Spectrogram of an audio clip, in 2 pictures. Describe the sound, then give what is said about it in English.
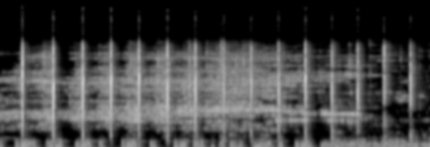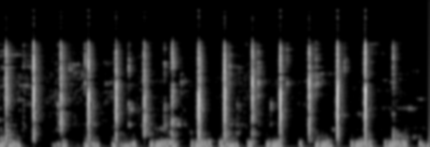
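Applause for the talent acts at an FFA talent show: crowded, uneven clapping with some voices at first, then thinning out into a steady, evenly spaced run of single sharp claps until the end. “Once again, let's give all of our talent acts another round of applause.”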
